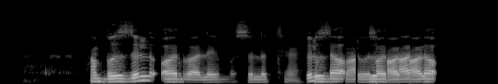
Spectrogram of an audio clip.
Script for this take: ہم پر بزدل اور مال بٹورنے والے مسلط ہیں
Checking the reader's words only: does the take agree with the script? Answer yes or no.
no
